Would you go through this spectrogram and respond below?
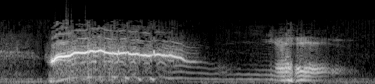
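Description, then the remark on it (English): Mel Blanc imitates an English horse whinny: a long, loud, high quavering cry that slides downward in pitch, then a short, rougher snort-like burst after a brief pause. “So I didn't say anything, and I waited till it came to that spot, and I did an English horse whinny that sounded like this.”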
